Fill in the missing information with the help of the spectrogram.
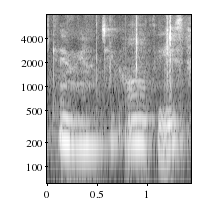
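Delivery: fast hushed whisper; quick whisper. Real, not acted. Reader gathering a stack of cards, quick whisper.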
